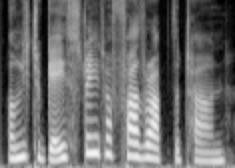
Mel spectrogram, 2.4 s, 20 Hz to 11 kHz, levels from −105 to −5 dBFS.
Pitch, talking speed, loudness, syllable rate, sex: 225 Hz, 230 wpm, -16 LUFS, 5.2 syllables/s, female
